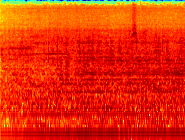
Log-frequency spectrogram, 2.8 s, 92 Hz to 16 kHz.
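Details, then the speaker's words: Mooney M20J fuel-injected Lycoming aircraft engine during hot start after flight, 750 rpm idle; steady prop drone with uneven pulsing, spitting and popping; flooding loads up the plugs, mixture pulled back; rough running from fouled plugs. "you know it'll get flooded it'll the plugs will gradually load up and uh that's why it's kind of spitting and popping everything right now"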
